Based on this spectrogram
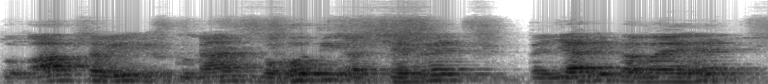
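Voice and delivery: ordinary delivery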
